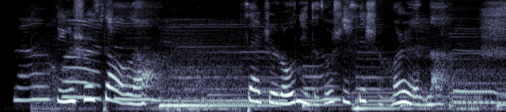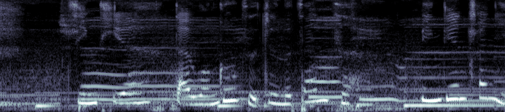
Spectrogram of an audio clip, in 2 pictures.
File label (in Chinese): 古代女子配音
